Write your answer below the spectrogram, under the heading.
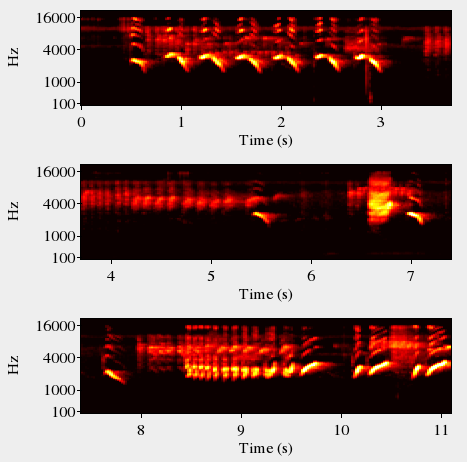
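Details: Caged greater green leafbird kept at home, singing intensely alongside common iora sounds: a run of six quick downslurred whistles, a pause with faint low hum, then loud buzzy chattering trills and sharp rising whistles.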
